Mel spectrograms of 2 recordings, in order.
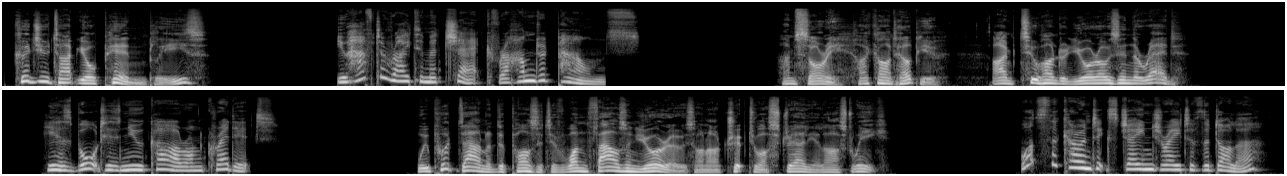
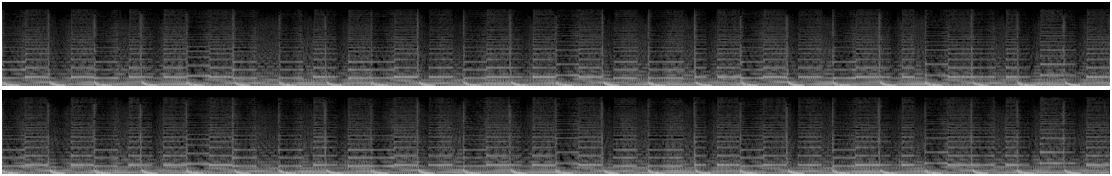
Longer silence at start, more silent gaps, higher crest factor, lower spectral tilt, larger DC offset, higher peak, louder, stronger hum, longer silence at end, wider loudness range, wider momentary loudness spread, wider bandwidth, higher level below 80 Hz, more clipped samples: first, 0.15 s vs 0 s; neither; about the same, 16 dB vs 12 dB; about the same, -5.5 dB/octave vs -5.5 dB/octave; second, under 0.1% vs 0.6%; first, -2 dBFS vs -16 dBFS; first, -18 LUFS vs -30 LUFS; neither; first, 0.25 s vs 0 s; first, 5 LU vs 0 LU; first, 11 LU vs 1 LU; about the same, 16 kHz vs 15.5 kHz; second, -50 dBFS vs -32 dBFS; neither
